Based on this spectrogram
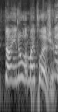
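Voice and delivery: high-pitched, gleeful acceptance; gleeful reply. Acted. Killer deciding the thanks is deserved, high gleeful reply. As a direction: own it in a high, amused voice.

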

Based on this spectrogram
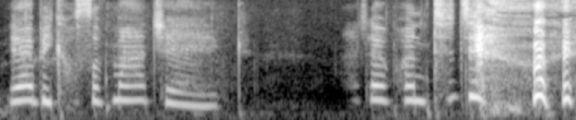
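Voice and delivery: put-on high, small, sulking kid; acted upset child. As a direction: play a high-voiced kid refusing magic. Voices a child arguing with parent.

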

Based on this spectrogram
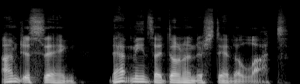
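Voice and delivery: ordinary delivery

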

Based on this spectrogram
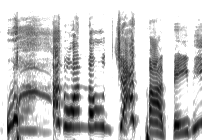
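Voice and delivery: high, slow jackpot cheer; gleeful mock celebration; excited. Exaggerated joyful exclamation.

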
